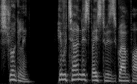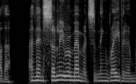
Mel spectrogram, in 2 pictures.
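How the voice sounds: The quiet background sits behind a natural reading voice whose intonation is lively.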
